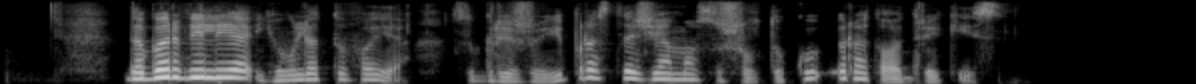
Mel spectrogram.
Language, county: Lithuanian, Vilnius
